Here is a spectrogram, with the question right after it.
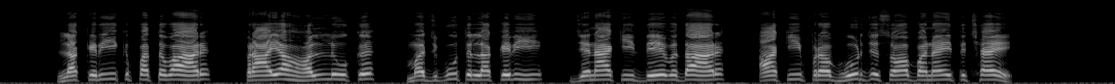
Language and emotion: Maithili, neutral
